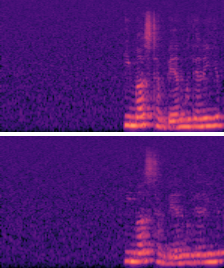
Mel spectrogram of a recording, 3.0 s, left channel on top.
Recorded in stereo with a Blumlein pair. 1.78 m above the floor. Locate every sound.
1.6 s a woman speaking: 25° left, 3.5 m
